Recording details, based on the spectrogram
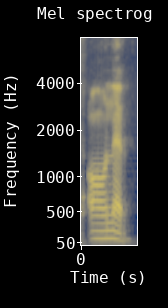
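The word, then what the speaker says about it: honor: तो एच के बाद कई बार प्रायः एच के बाद जब ओ आता है तो एच का उच्चारण कई स्थान पर नहीं होता है, जैसे ऑनर, ऑनेस्ट, ऑनेस्ट मतलब ईमानदार,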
